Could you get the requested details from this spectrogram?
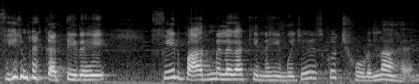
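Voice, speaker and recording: A woman talks at a moderate pace in a fairly high voice. Music plays in the background. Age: 60s. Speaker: patient giving testimonial. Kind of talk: testimony.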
